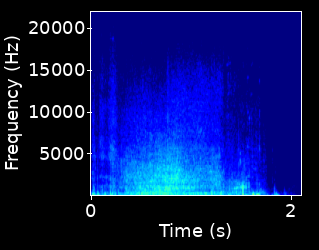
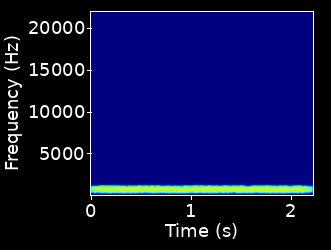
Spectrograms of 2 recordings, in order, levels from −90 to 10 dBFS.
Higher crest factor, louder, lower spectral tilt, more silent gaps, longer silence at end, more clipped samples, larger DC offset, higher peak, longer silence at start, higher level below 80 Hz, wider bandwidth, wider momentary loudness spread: first, 20 dB vs 12 dB; second, -47 LUFS vs -30 LUFS; first, -4 dB/octave vs 3.5 dB/octave; neither; first, 0.2 s vs 0 s; neither; neither; second, -30 dBFS vs -18 dBFS; about the same, 0 s vs 0 s; first, -60 dBFS vs under -90 dBFS; first, over 20 kHz vs 1.1 kHz; first, 9 LU vs 1 LU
